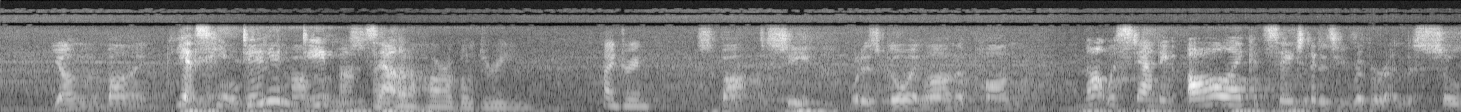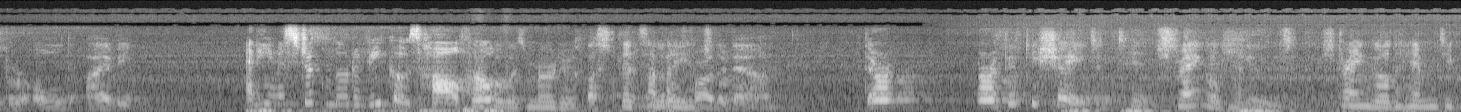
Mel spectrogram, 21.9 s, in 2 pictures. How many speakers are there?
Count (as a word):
three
